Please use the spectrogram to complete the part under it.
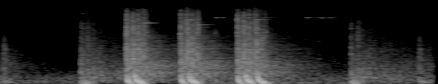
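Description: A rifle fires several shots.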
